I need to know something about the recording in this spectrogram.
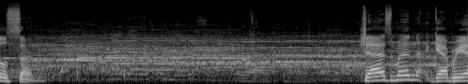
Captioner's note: applause, cheering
